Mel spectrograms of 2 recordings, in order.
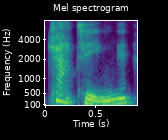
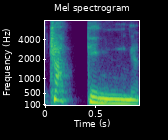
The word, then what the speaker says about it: chatting: When you hear people saying chatting, lo fanno all'italiano, ma anche i miei egregissimi docenti, diciamo non madrelingua, docenti di inglese, tendono a dire chatting, perché voi in italiano no, che io non so fare, questo raddoppio, questo calco, diciamo, questa enfasi sul doppio.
